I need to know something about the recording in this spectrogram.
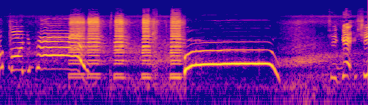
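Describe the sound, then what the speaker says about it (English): Car horns honk on a street during a roadside cheering event, several long and short blasts, some sustained for over a second, loud and near, with shouting voices mixed in. "Honk for Japan!"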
